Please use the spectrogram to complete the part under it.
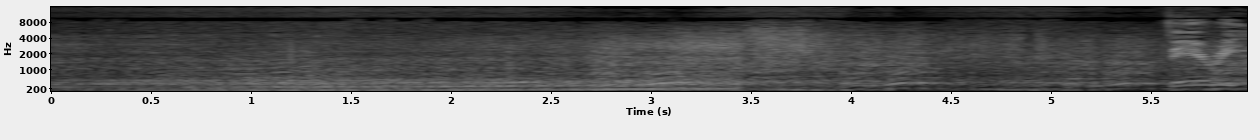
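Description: A boxer-engine race car revs steadily with a rising and falling tone, loud and close, with a few brief higher-pitched whines near the end.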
